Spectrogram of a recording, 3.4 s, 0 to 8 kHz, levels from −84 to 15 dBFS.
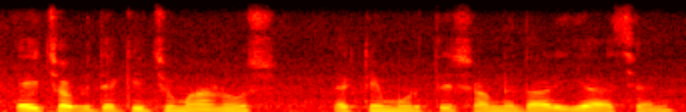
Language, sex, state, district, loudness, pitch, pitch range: Bengali, male, West Bengal, Alipurduar, -18 LUFS, 155 Hz, 145-160 Hz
